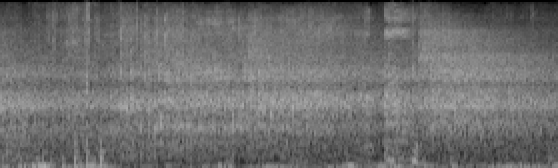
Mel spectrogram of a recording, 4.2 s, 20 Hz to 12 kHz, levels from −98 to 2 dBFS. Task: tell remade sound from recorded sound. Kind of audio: recorded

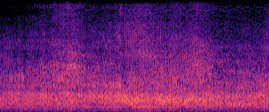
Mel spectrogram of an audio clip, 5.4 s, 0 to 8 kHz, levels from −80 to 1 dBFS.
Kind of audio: remade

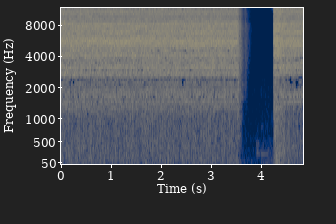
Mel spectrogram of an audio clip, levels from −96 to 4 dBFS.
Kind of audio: recorded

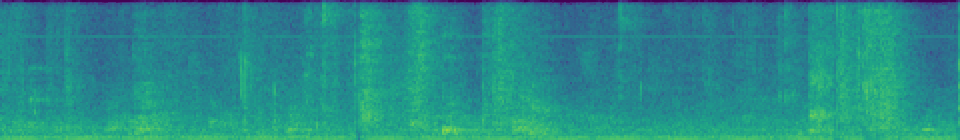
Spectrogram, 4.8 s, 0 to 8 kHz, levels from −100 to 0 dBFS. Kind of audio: recorded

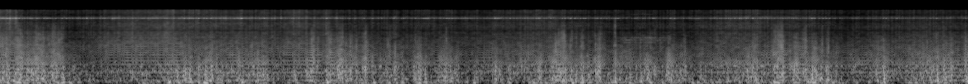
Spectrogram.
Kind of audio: remade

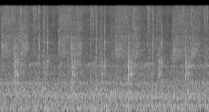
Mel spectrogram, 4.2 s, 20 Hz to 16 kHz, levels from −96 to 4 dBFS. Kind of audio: remade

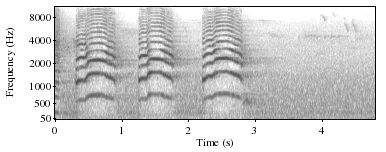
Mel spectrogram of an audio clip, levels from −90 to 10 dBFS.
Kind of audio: remade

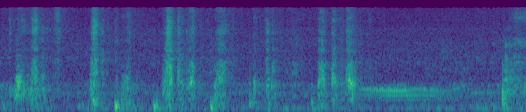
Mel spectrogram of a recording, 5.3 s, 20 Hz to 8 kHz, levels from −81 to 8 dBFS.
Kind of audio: recorded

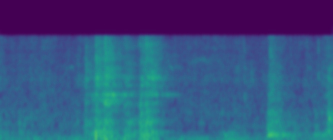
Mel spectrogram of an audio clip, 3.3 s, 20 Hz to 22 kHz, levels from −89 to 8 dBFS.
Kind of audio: recorded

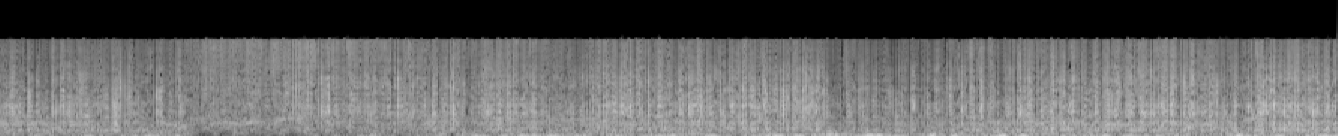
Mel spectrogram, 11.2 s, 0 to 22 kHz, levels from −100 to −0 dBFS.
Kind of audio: remade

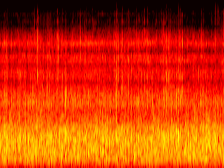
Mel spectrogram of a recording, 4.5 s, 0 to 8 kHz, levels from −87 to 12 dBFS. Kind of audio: recorded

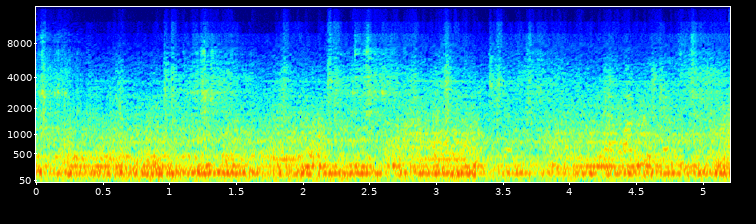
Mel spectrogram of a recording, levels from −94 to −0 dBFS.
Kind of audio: recorded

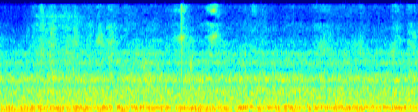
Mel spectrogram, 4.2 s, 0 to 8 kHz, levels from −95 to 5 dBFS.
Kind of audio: remade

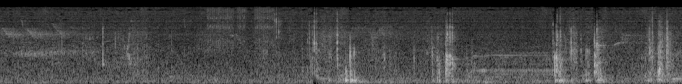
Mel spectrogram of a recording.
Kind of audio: remade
